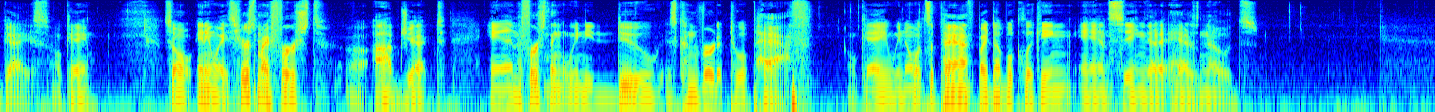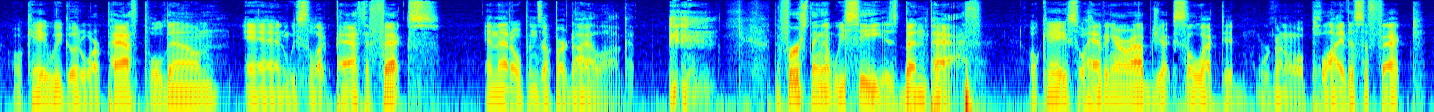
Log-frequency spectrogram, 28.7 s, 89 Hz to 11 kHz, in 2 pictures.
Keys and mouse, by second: 1.2 click, 6.2 click, 8.0 click, 8.3 click, 8.9 click, 12.8 click, 14.8 click, 16.8 click, 18.5-20.0 drag, 27.6 click.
